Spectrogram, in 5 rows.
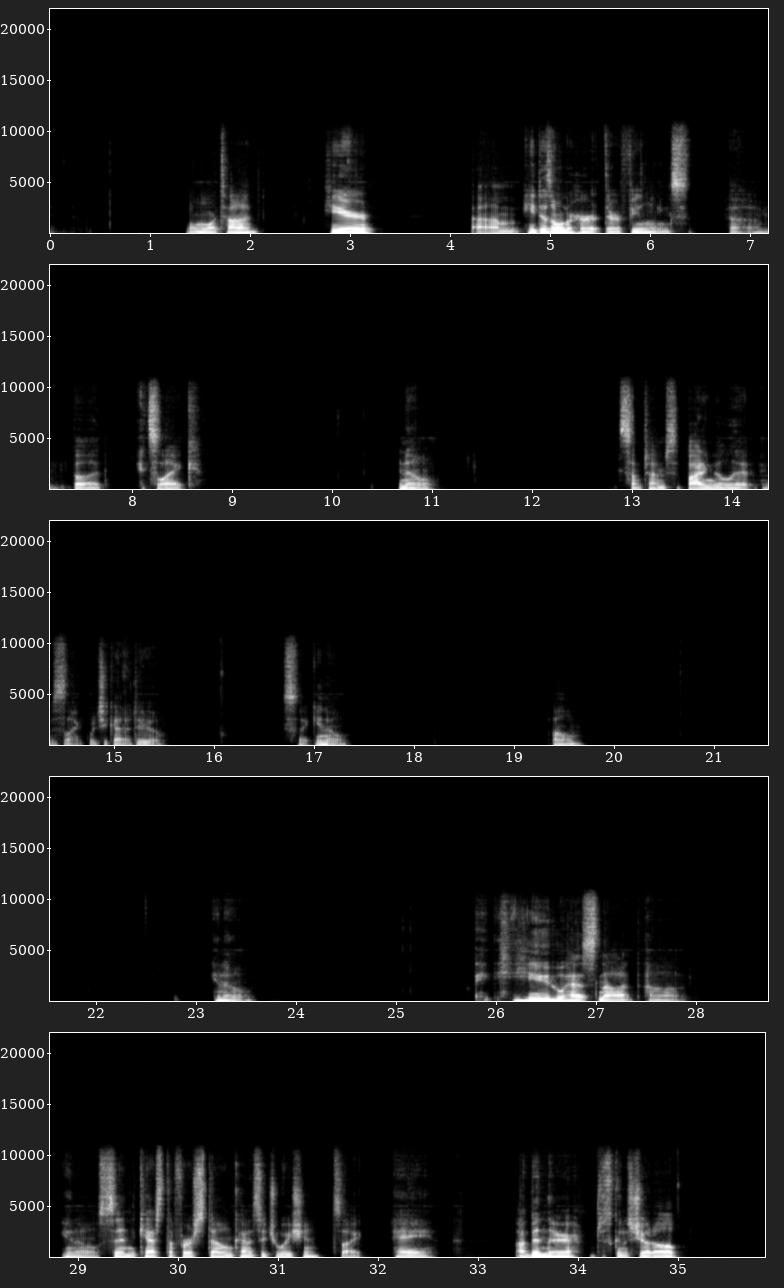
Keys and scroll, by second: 1.7 super+v, 18.0 a.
